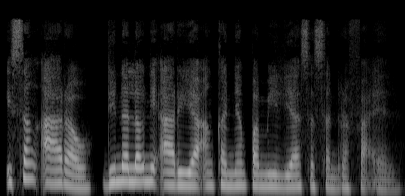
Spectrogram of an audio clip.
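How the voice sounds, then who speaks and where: A woman reading scripted dramatic narration of a love story in a measured, sentimental manner. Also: mid-range voice, darkish tone, no echo, clean studio sound.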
